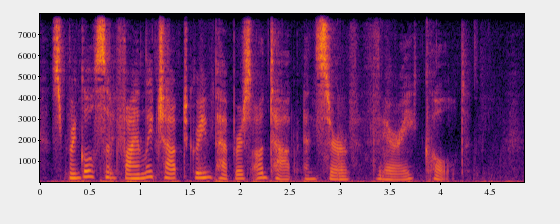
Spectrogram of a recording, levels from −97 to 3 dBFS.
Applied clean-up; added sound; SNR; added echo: neural separator model SepFormer DNS4.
